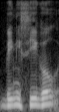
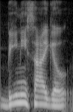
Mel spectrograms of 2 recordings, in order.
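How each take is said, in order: First: Siegel said as SEE-gul; first vowel of Siegel like "ee"; corrected Siegel. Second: Siegel said as SIGH-gul; first vowel of Siegel like "eye"; mispronounced Siegel. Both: Real, not acted.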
